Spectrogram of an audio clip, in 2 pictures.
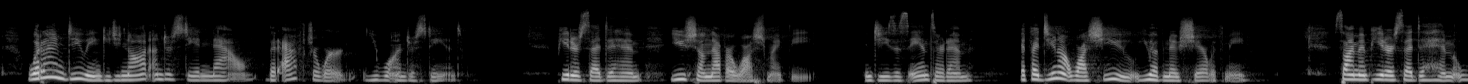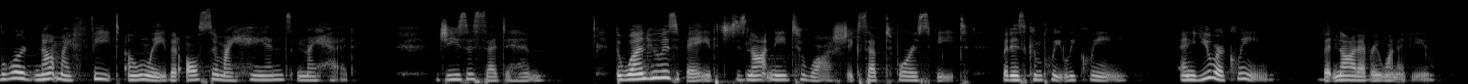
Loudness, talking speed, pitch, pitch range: -25 LUFS, 180 wpm, 205 Hz, 185-235 Hz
